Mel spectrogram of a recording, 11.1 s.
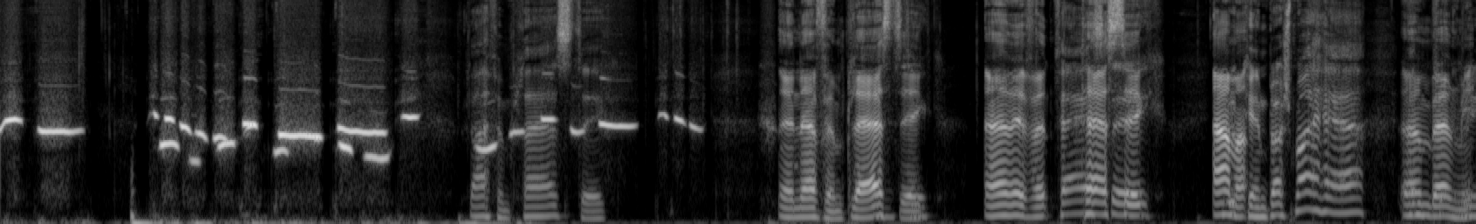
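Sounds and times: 
person whistling a catchy pop melody: 0.0 - 5.9
speech: 3.5 - 4.7, 5.8 - 11.0.

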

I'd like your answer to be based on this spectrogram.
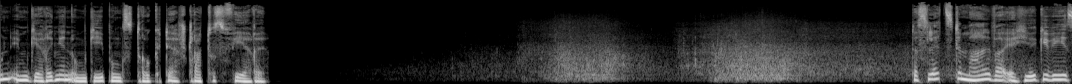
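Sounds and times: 
speech: 0.0 - 2.8, 9.1 - 10.7
roaring ocean surf breaking on shore: 3.7 - 10.5.

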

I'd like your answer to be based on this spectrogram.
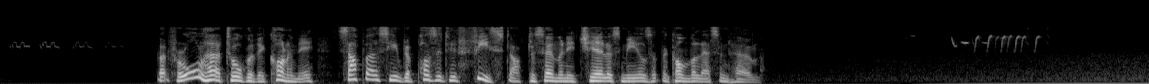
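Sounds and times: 
nightingales singing at night: 0.0 - 1.2, 9.5 - 10.6
speech: 1.6 - 7.7.

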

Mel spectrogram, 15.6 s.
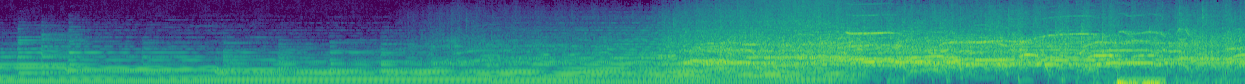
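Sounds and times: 
audience applause and cheering: 4.9 - 15.5.

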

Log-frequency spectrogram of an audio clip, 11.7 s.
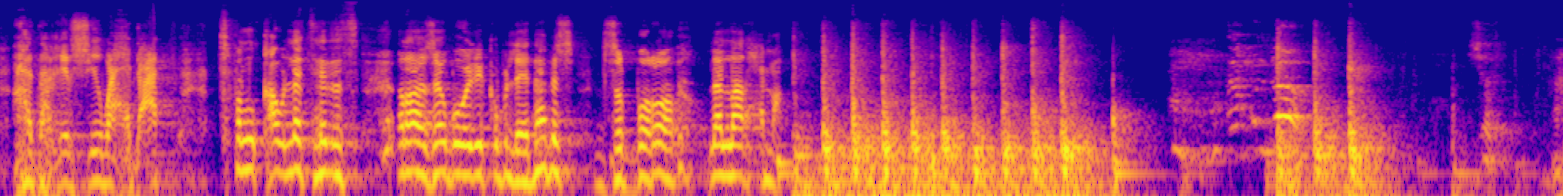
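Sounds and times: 
speech: 0.3 - 6.2
loud pounding on a door: 5.8 - 8.6, 9.6 - 11.1.

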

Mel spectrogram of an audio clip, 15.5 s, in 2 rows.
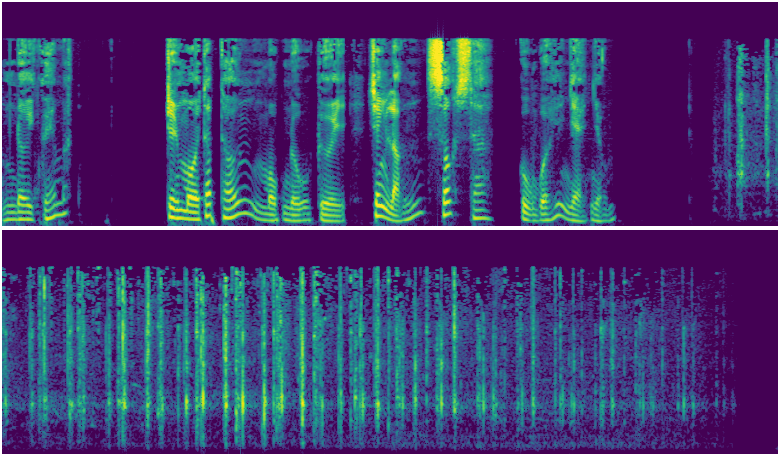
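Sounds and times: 
speech: 0.0 - 0.8, 1.6 - 6.2
hooves clip-clopping: 7.1 - 15.3
horses galloping: 7.1 - 15.3.

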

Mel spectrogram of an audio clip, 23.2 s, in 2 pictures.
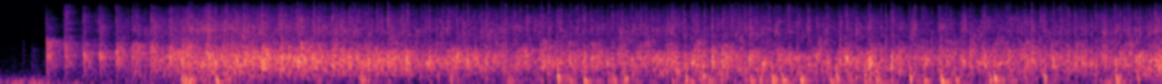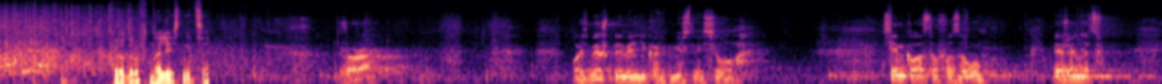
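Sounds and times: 
standing ovation applause in auditorium: 0.4 - 13.9
speech: 12.8 - 13.9, 17.4 - 19.2, 20.5 - 22.8.

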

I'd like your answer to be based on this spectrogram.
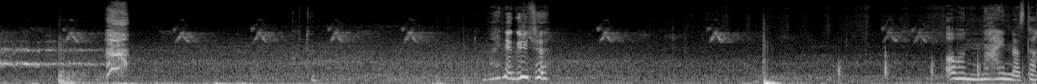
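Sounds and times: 
car brakes squealing: 0.0 - 1.3
traffic rumble: 0.0 - 10.3
loud thump of a car hitting a dog: 0.6 - 1.3, 7.6 - 7.8
speech: 5.0 - 5.6, 9.5 - 10.3.

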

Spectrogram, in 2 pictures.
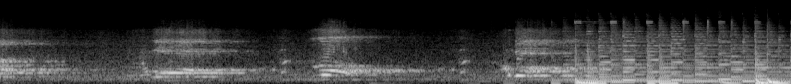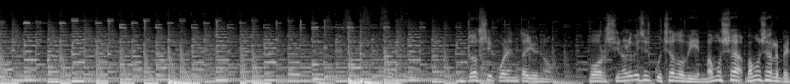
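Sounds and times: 
elephant imitating human voice: 1.4 - 4.2, 4.9 - 5.8
speech: 1.5 - 1.8, 12.8 - 15.8
loud rhythmic music with a heavy beat: 5.6 - 13.8.

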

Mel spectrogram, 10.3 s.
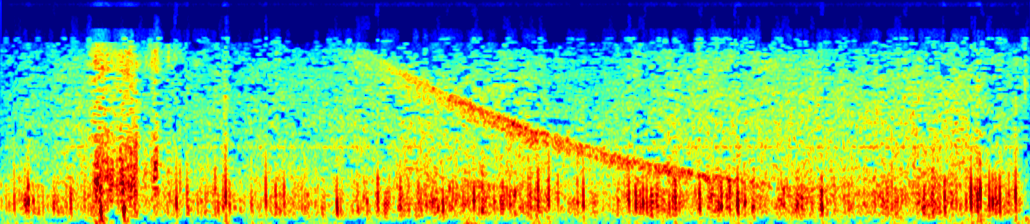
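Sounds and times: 
crackling hissing static in a radio recording of a magnetic storm chorus: 0.0 - 10.2
long whistling tone of a magnetic storm chorus: 2.7 - 9.4.

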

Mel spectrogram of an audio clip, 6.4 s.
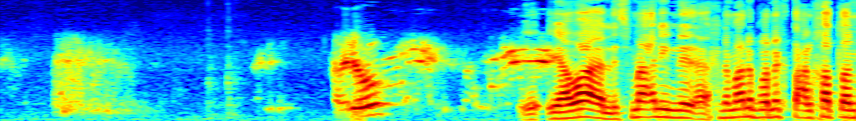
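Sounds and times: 
television playing in caller's background over a phone line: 1.9 - 4.6
speech: 2.6 - 3.0, 3.9 - 6.4.

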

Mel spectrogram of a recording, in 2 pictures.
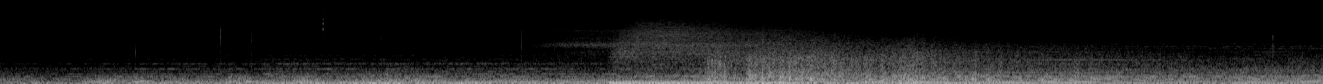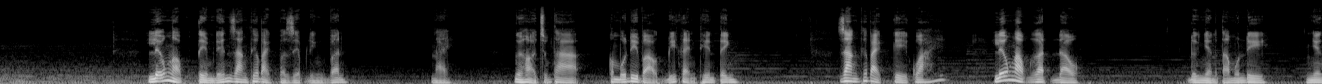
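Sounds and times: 
meteor shower with rumbling thunderous impacts: 0.3 - 14.4
speech: 14.7 - 16.8, 17.5 - 17.8, 18.4 - 20.7, 21.6 - 24.1, 25.1 - 26.4.

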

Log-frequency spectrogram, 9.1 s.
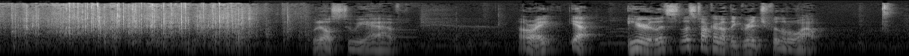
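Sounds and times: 
wrapping paper crinkling as a present is unwrapped: 0.0 - 3.2
speech: 3.1 - 4.1, 5.2 - 8.3.

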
